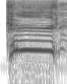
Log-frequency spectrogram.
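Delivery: high, drawn-out imitated yell; yelling a name. Woman coming down to the cells in chains, yelling a name. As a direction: holler it down a long hallway. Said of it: "yelling my name".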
